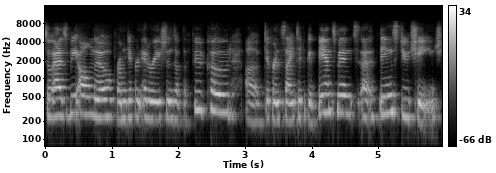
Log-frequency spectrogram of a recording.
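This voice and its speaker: A woman speaks fairly quickly in an American accent. Her pitch is fairly high, with ordinary pitch variation. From US Northeast, Boston area. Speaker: public health specialist. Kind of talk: conference presentation.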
